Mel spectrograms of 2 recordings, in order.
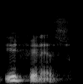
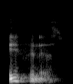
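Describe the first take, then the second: First: High, soft, careful "hífenes"; "hífenes" spoken high and soft, each syllable clear; plural hífenes. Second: Said in the usual way. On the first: Shown as a demonstration. ("hífenes" dito agudo e suave, sílaba por sílaba) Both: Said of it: "nós temos outro pluralzinho".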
